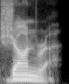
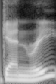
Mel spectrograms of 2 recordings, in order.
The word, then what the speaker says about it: genre: This French borrowed word sounds like genre, not genry or genre.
